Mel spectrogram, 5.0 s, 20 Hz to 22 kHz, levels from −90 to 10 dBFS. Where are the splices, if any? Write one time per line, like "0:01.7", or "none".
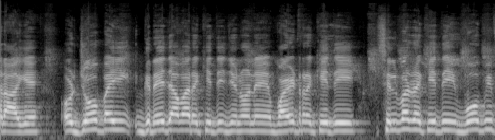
none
